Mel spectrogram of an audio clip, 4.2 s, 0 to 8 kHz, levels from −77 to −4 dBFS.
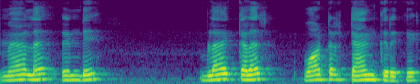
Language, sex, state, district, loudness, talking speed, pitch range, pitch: Tamil, male, Tamil Nadu, Namakkal, -14 LUFS, 100 wpm, 155-185 Hz, 170 Hz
